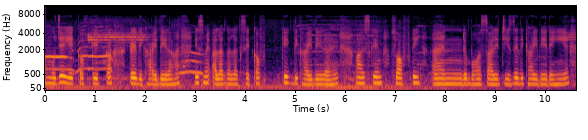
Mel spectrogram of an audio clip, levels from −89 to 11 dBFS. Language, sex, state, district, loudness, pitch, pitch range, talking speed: Hindi, female, Bihar, East Champaran, -18 LUFS, 170 Hz, 160-190 Hz, 175 wpm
